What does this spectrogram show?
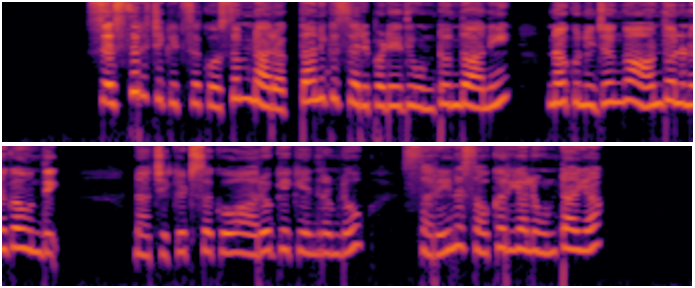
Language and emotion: Telugu, fearful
